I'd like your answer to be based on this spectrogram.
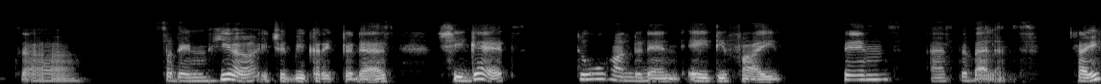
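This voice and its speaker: A woman speaks at a very slow pace and a fairly low pitch, with very wide pitch swings. The sound is dry and close, with no echo. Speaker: math teacher. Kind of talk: lesson.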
